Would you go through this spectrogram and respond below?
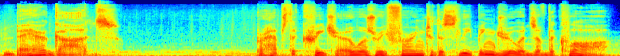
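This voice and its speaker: A man playing a grave, proud night elf archdruid in a fantasy game, gravelly and solemn, with archaic, commanding speech. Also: low-pitched, very animated, unhurried, full character voice. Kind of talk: dramatic fantasy game acting. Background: music.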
